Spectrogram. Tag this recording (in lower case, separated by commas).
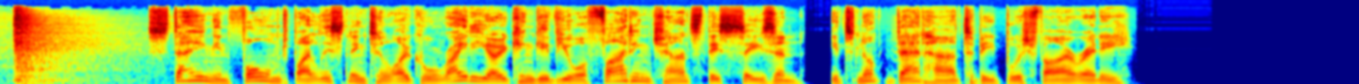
speech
